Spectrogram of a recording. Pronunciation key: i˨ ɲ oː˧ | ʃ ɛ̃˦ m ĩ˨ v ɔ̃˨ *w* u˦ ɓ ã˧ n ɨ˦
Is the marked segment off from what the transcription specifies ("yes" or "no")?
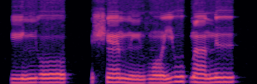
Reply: yes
